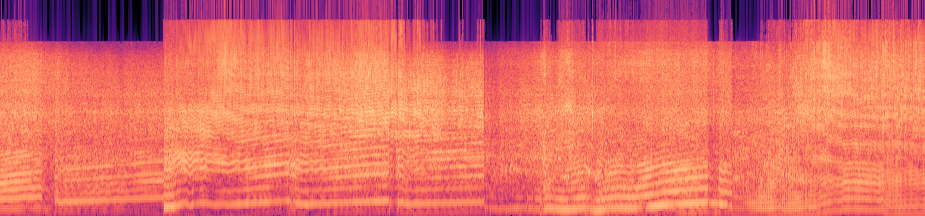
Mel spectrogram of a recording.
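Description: A rally car engine roars at high revs, its pitch climbing and dropping sharply with each gear change.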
